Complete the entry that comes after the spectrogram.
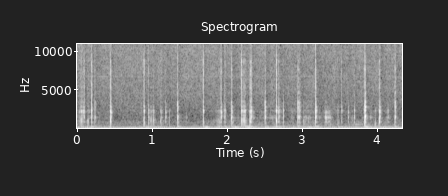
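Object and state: Wooden bowl tapped with nails.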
